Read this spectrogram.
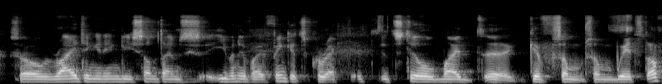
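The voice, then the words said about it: Non-native English accent. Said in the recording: “As you might have guessed from my accent, I'm not a native English speaker.”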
